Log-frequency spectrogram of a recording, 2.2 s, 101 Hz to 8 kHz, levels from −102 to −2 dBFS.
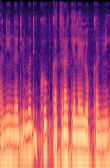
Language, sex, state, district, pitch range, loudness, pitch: Marathi, male, Maharashtra, Pune, 115-130 Hz, -15 LUFS, 120 Hz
